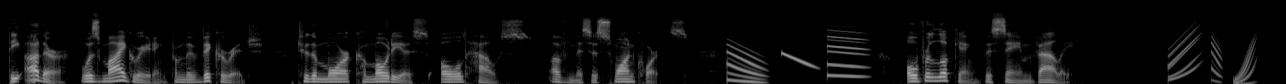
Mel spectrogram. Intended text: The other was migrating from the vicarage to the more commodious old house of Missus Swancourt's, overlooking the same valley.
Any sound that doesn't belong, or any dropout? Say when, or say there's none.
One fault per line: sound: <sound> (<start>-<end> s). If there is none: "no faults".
sound: chirp (7.3-8.7 s)
sound: chirp (11.7-12.6 s)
